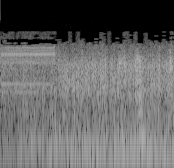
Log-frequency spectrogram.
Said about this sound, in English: Hours later, just as dawn is breaking, a call buzzer summons a nurse into a private room at the city hospital.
